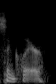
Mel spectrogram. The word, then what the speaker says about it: St. Clair: like S-T period Clair, which is even more ridiculously over the top and pompous, right? But I think at the time in the 19th century, that name would have been pronounced Sinclair. I could be wrong. If I am, kindred spirits, please feel free to reach out and correct me on that. But I'm pretty sure that this one's pronounced Sinclair.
